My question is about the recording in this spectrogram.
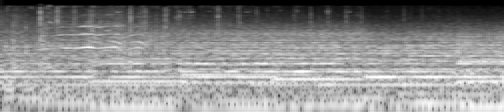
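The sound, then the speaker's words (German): Horses with a wagon, bought by Professor Van Helsing, whinny with high, wavering cries early on, while hooves clip-clop in a steady rhythm over a dense, continuous rumble. No one speaks. “Professor Van Helsing hat Pferde und einen Wagen gekauft.”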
